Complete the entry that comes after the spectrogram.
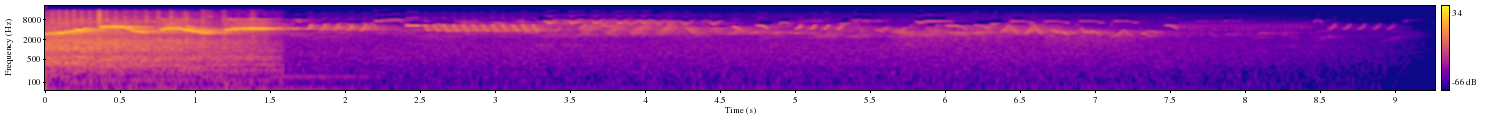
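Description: Birdsong: loud, clear whistled notes sliding up and down over a rushing noise that cuts off about a second and a half in, then fainter rapid trills and short chirps that fade away about seven and a half seconds in.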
